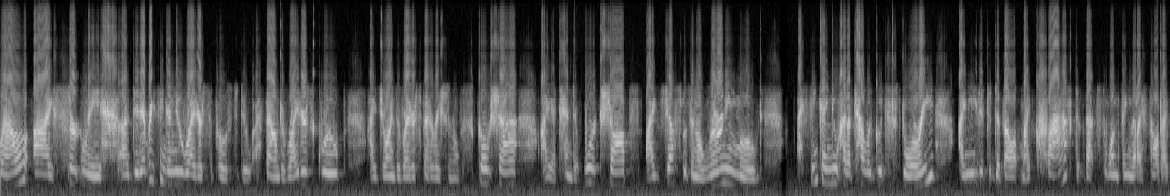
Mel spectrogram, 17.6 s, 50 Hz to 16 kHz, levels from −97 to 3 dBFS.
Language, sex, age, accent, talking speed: English, female, 50-69, American, 200 wpm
